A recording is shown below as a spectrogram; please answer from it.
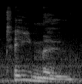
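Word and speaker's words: Temu: know tumor they say they say pronounce it Teemu but everybody keeps asking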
